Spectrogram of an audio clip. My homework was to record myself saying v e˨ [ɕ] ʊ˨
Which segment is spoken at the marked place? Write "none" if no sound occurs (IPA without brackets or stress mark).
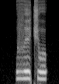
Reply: t͡ʃ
